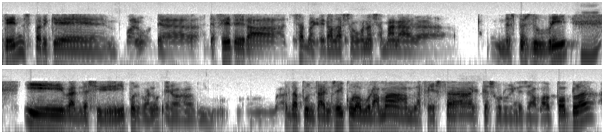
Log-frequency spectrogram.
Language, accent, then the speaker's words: Catalan; Berga, Catalonia, Spain; ara soc de castellà, porto 6 anys, on considero que ja soc de castellà, jo he viscut tota la vida a Berga, però soc de poble i ara m'he trobat molt ben acollit en aquest poble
